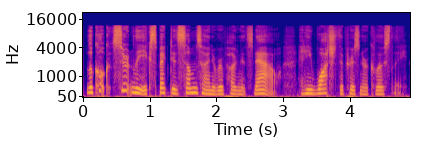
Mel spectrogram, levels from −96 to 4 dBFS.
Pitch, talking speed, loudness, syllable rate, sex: 190 Hz, 170 wpm, -21 LUFS, 6.0 syllables/s, female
